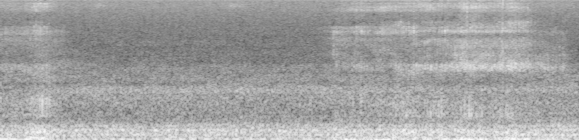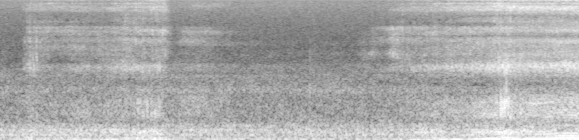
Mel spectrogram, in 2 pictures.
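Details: Steady, low, fluttering snoring with a few brief louder snorts from a relaxed, deeply sleeping dog; the owner thinks he may be dreaming of running after something. Dog snoring.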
